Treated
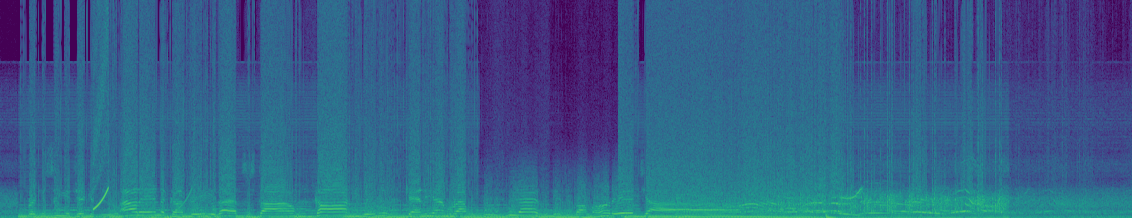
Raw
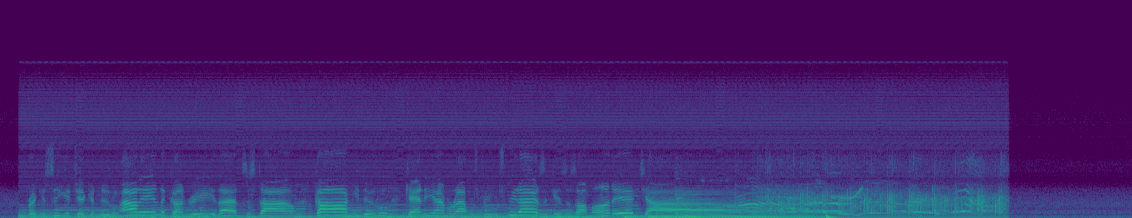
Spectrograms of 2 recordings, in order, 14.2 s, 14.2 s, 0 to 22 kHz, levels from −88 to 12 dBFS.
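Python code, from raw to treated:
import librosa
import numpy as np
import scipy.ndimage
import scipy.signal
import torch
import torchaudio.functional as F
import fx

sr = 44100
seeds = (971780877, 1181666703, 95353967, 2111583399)

p1 = fx.spec_paint(x, sr, seeds[0], shape='rise', start_s=1.16, length_s=0.2, low_hz=890.0, high_hz=3200.0, level_db=-22.0)
p2 = (np.mod(10.0 ** (27.5 / 20.0) * p1 + 1.0, 2.0) - 1.0) / 10.0 ** (27.5 / 20.0)
p3 = p1 + (p2 * librosa.db_to_amplitude(-4.0))
p4 = fx.air_absorb(p3, sr, metres=260.0, at=(5.99, 7.73))
p5 = fx.echo_feedback(p4, sr, ms=1049, feedback_pct=49, wet_db=-21.0)
p6 = fx.env_flatten(p5, sr, amount_pct=50)
y = p6 * librosa.db_to_amplitude(6.5)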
